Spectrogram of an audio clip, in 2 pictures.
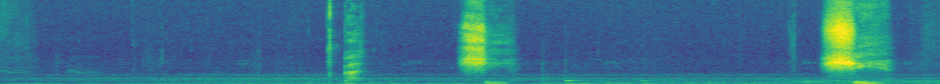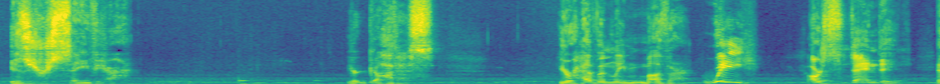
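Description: A man chants in a low, drawn-out voice close by.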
